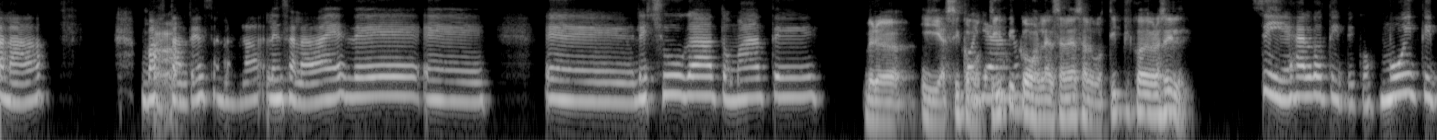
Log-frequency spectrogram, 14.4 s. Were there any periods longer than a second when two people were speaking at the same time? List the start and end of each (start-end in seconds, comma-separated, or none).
none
